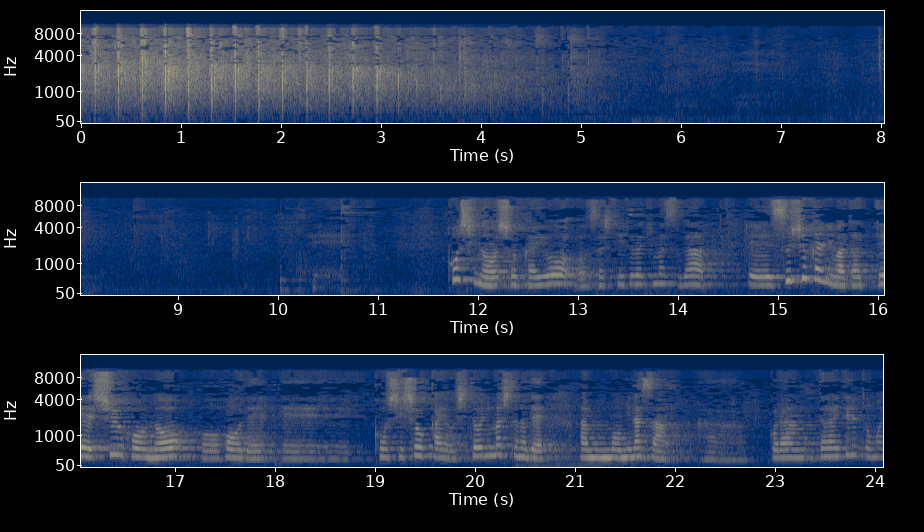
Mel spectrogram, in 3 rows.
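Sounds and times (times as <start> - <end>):
audience applause welcoming the speaker: 0.0 - 5.4
speech: 11.8 - 22.1, 23.0 - 24.0.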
